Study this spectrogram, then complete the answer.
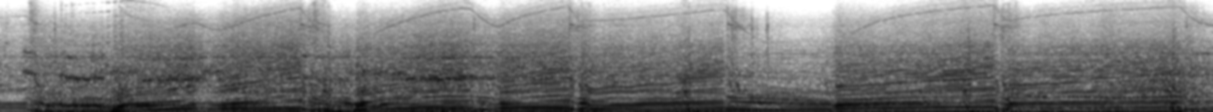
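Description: Car engine revving hard with repeated tire squeals as it slides through a gymkhana course in the video game The Crew Motorfest, loud and continuous with rising and falling pitch.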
